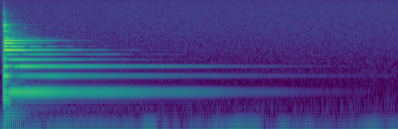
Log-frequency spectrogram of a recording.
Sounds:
Musical instrument, Plucked string instrument, Music

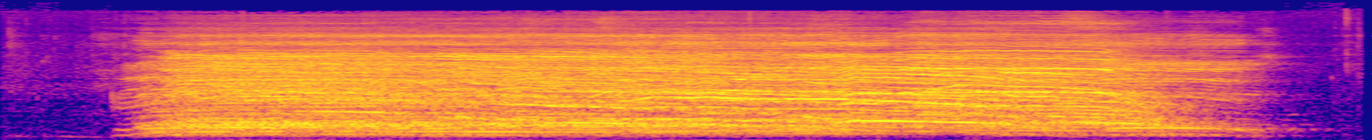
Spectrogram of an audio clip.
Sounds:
Crowd, Human group actions

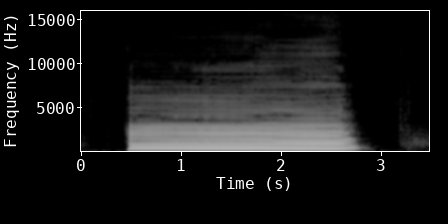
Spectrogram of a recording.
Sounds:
Musical instrument, Music, Wind instrument

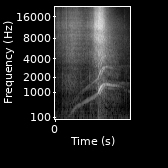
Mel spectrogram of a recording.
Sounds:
Fireworks, Explosion

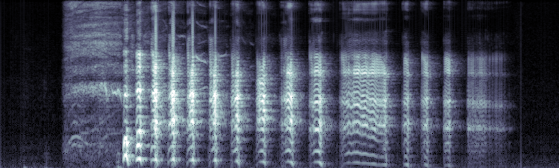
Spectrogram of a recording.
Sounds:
Human voice, Laughter

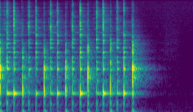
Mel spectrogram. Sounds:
dishes, pots and pans, home sounds

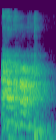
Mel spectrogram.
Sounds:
Laughter, Human voice

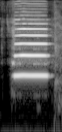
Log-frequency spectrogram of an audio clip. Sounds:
Musical instrument, woodwind instrument, Music

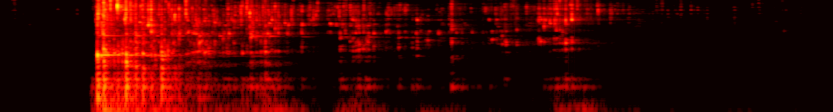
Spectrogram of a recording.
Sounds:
Liquid, Fill (with liquid)

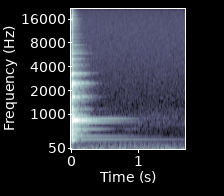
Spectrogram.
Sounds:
Bowed string instrument, Music, Musical instrument

